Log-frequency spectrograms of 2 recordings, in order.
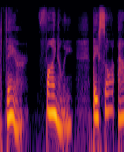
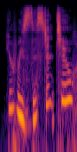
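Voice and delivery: high, slow, rising disbelief; incredulous drawn-out question; astonished question; 8 semitones higher than usual. A narrator's reading. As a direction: echo it back, stunned, ending upward. Astonished echo of his claim.

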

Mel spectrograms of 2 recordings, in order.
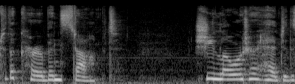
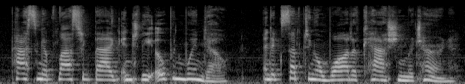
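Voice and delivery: ordinary talk

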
